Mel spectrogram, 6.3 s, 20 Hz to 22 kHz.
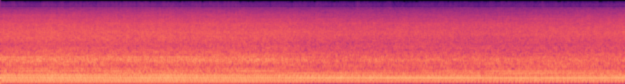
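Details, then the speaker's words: Yard Machines/Yard-Man (MTD) 21-inch self-propelled push mower, late-fall tune-up checkup, just started and warming up after choke off, tach reading about 3300 rpm set speed: steady even single-cylinder drone, no stumbles or knocks; normal running at governed speed. "so that's the inductive attack it's running about 3300 that's where i normally set them so so"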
